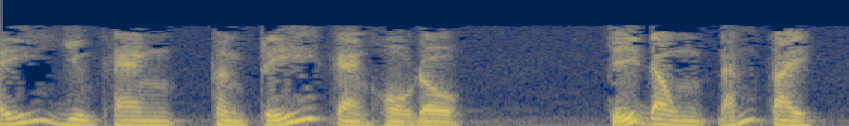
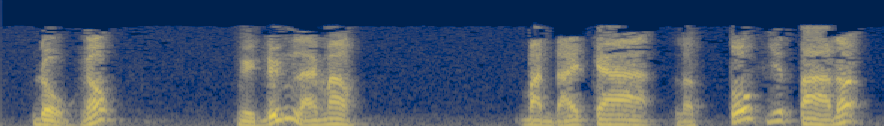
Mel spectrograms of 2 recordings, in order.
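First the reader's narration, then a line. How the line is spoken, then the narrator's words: Pained shout. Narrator (Vietnamese): Sa Thông Thiên nhịn đau quát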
